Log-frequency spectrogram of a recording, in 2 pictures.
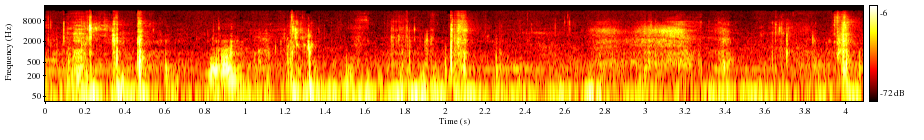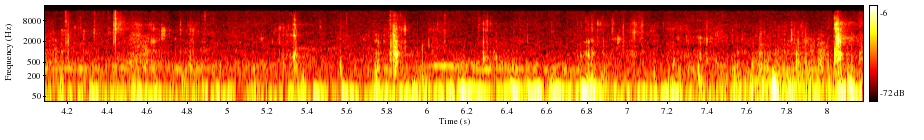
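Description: Close-up eating sounds of someone biting and chewing meat off a roasted duck leg, with sharp, irregular crunches.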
